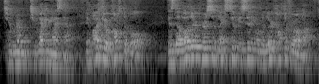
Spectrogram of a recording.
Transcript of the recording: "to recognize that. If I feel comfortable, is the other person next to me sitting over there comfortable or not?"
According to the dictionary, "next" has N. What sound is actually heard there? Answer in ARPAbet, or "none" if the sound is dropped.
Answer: L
